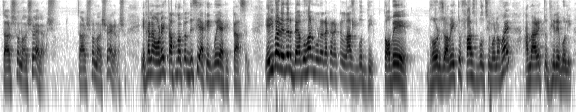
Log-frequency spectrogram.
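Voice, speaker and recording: A man's voice: high-pitched, a little fast. Bangladeshi male teacher drilling facts. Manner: energetic, repetitive drilling of facts. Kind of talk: classroom lecture.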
